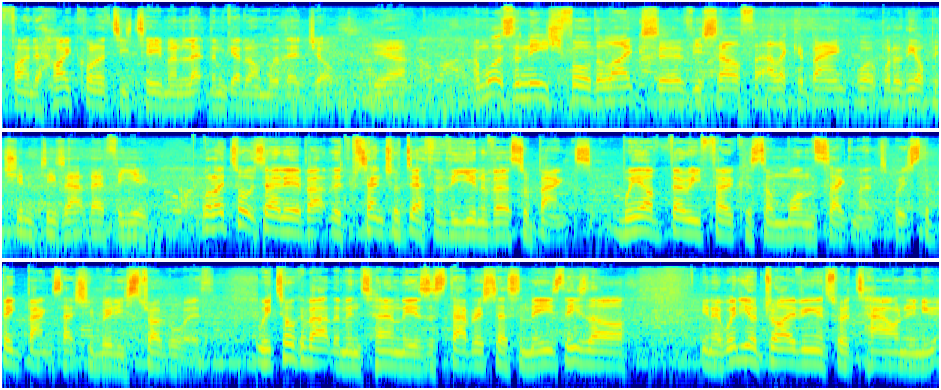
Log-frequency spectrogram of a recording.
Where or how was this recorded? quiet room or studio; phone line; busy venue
busy venue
